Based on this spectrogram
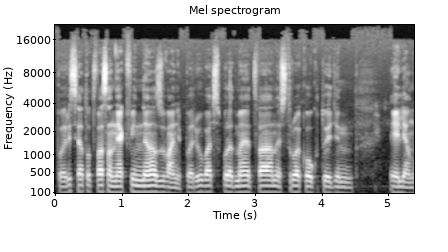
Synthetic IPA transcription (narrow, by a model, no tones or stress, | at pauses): pɐɾisɛɡat̪ot̪ovasɐnʲakəkvinɛnɐzʊvanipɐɾiobat͡ʃɛ̥spoɾɛd̪mɛnɛt̪ovanɛst̪ɾuvɐkɔlˠko̥t̪oɛd̪in | ɛlian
